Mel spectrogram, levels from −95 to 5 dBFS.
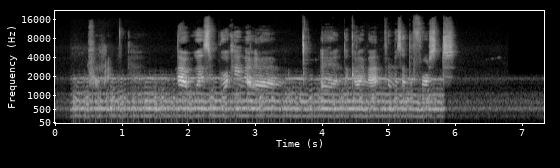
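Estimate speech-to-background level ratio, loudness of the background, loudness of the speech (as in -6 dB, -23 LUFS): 8.0 dB, -31.0 LUFS, -23.0 LUFS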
